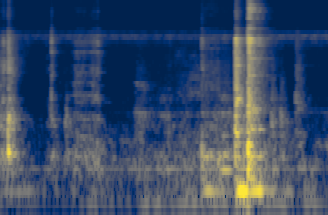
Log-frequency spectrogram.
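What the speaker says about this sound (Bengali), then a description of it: "আমি আবার দুধের কড়াইটা বসিয়ে দিলাম।" A metal wok for milk is set on the stove during semai payesh cooking, close clanks and scrapes of metal with a louder knock near the end and no talk.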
